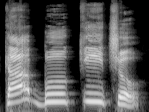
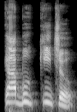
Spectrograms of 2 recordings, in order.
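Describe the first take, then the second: First: Kabukicho very slowly, every syllable clear; slow careful Kabukicho. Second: Kabukicho at normal speed, ki getting lost; quicker Kabukicho. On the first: For the viewer, Kabukicho said slow and careful. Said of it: "I can say it slow". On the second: Trying it faster, Kabukicho starts to lose its middle. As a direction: say Kabukicho quickly, let the ki slip. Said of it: "when I try to say it fast". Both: Shown as a demonstration.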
